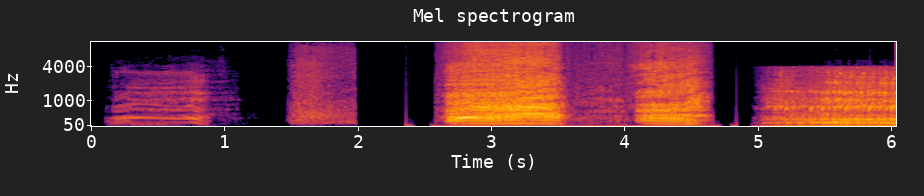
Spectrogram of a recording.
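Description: Animal roars: two loud harsh calls about three and four seconds in, then a long, steady brown bear roar that starts about five seconds in.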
